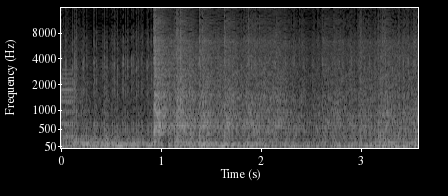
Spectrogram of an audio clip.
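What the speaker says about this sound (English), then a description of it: "the automatic fire on the FOB was a big waste of ammo" Sustained automatic gunfire in the Wargame: Red Dragon battle, a dense crackling barrage with a sharper burst near the start, continuing steadily under a constant roar of battle noise.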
